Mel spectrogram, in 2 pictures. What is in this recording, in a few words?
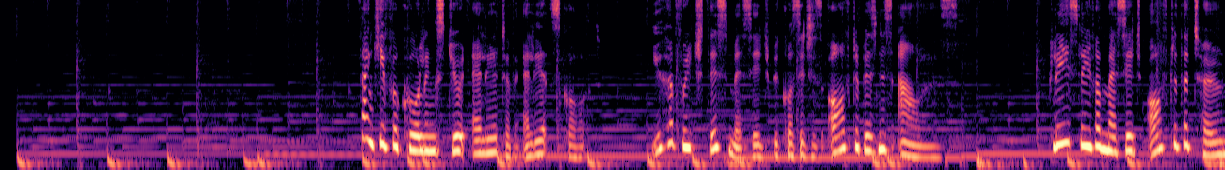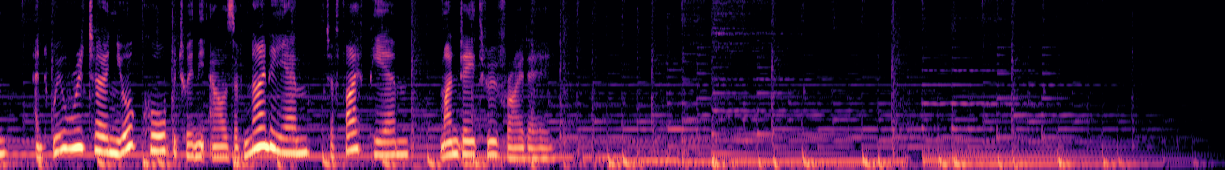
Outside Business Hours, IVR; LovelyVoice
